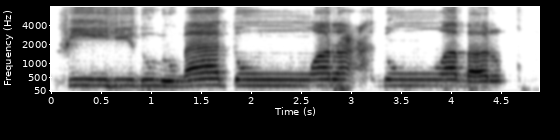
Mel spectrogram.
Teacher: تا کے اوپر تنوین ہے، اس کے بعد واو ہے، اس کو ملا کر پڑھیں گے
